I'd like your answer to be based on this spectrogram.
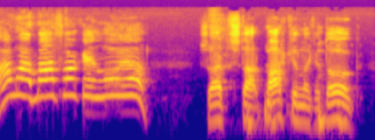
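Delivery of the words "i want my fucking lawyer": put-on, very high, shrill shouting woman's voice. Speaker recalls the woman in the next cell, imitating a woman shouting. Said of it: "she kept shouting".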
